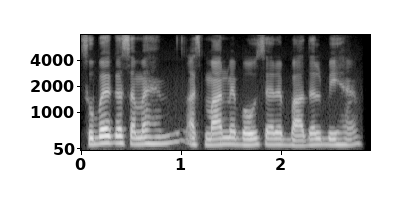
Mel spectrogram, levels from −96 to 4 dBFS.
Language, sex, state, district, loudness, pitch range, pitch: Hindi, male, Jharkhand, Palamu, -17 LUFS, 150-170 Hz, 155 Hz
